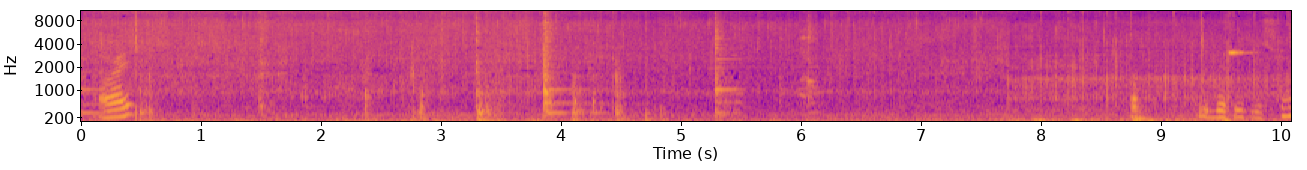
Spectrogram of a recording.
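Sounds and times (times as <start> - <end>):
potatoes sizzling in oil: 0.0 - 10.0
metal spoon scraping and clinking pan: 5.2 - 6.2.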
